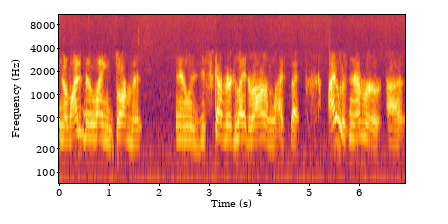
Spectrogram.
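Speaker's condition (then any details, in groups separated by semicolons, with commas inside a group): Ataxia; type not stated, untreatable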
